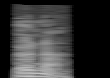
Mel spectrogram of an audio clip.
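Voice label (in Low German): "uenner", Low German; klettres; tdeedu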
